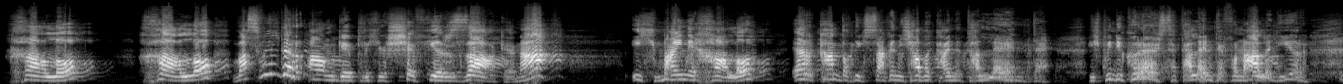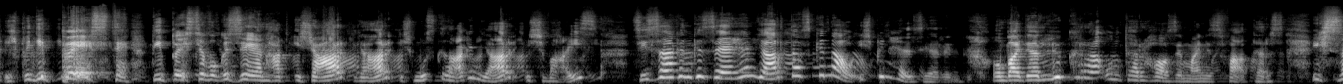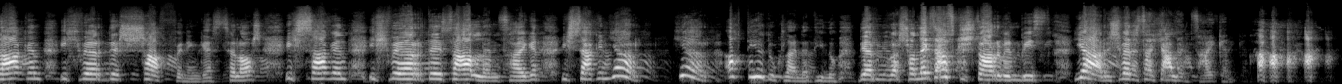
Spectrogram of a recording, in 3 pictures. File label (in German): Hoerspiel Wahrsagerin; Casting Room; Das Hörspiel "Wahrsagerin"; Chaotika/Casting Room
